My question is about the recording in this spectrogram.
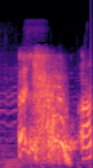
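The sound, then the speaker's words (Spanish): A single loud sneeze bursts out suddenly with a sharp, breathy explosion, followed by a brief trailing exhale; no talking accompanies it. “¡Jesús!”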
